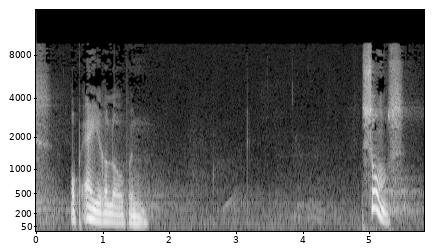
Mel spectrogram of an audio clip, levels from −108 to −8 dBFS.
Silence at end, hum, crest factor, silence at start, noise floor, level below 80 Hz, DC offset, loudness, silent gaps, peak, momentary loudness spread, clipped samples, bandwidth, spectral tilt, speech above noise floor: 0.3 s; none; 20 dB; 0 s; -56 dBFS; -42 dBFS; under 0.1%; -21 LUFS; none; -4 dBFS; 18 LU; under 0.1%; 10 kHz; -6 dB/octave; 37 dB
